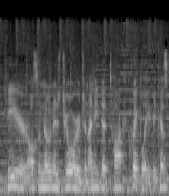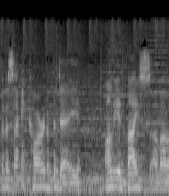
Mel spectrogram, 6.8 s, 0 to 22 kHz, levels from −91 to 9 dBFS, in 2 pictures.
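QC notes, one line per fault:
No faults heard.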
